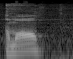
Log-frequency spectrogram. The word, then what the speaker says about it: Amal: So Amal Clooney, I think that's how you pronounce it, Amal.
